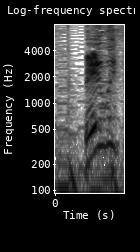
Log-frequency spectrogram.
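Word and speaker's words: Bayleef: make it look beautiful bay leaf is actually spelled with two E I know it doesn't make sense but it's uh b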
